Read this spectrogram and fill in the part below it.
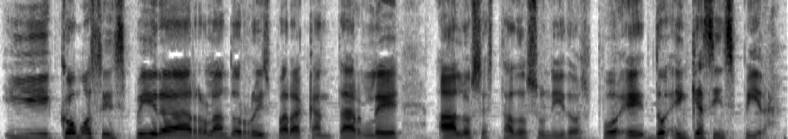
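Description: A man's voice: on the high side, normal speed, faint music behind. A man in his forties hosting a studio interview on handheld mic, upbeat and promotional. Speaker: TV host. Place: small TV studio, indoors.

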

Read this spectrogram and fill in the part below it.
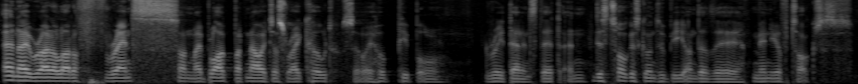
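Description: A man's voice: lowish voice, steady tone, normal speed, creaky, hardly any pauses, a little mellow. A man in his thirties with a Danish accent gives an informal technical talk, speaking in a chatty way with asides to his audience. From Denmark or Spain, of mixed Spanish-Danish family. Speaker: conference speaker, software developer. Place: lecture room, indoors.

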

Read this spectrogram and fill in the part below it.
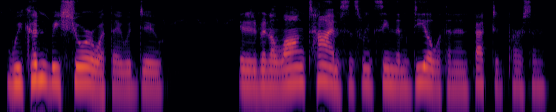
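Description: A woman's voice: on the low side, normal speed, no room sound, studio quality. Woman narrating an audiobook in first person. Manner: expressive, clear storytelling. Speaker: narrator and lead character.

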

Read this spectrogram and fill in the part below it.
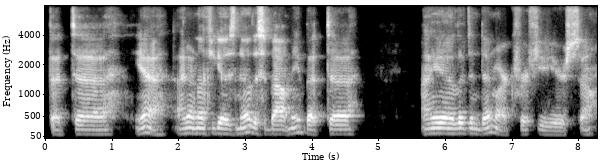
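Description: A man's voice: on the low side, unhurried. A man in his thirties from the United States, casually teaching fly tying on a livestream while chatting with viewers from home. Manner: relaxed, chatty, answers viewer comments while working. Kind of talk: casual live tutorial with chat. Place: home room, indoors.

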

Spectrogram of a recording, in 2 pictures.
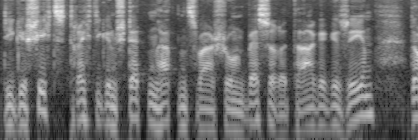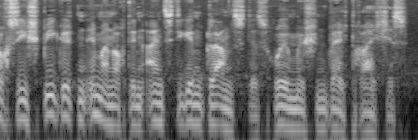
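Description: Very deep-voiced male documentary narrator. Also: animated, moderate pace, a bit bright. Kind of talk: scripted history documentary narration.

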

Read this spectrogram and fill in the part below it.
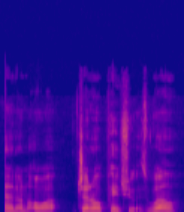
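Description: A man narrating a step-by-step software screencast tutorial as an instructor, explaining each action as he goes. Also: on the low side, normal speed, gravelly.

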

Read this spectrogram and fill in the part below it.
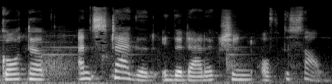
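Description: A woman's voice: fairly high pitch, moderate pace. A young woman reading scripted narration for an amateur radio drama. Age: young adult. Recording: clearly noisy, ambient sound behind.

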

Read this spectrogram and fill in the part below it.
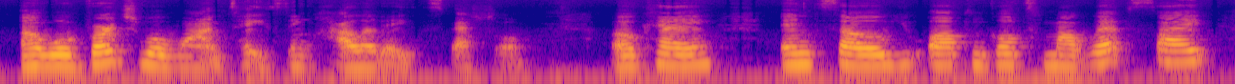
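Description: Effusive woman with a gravelly edge. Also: medium pitch. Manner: effusive, many ums and restarts. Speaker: wine seller reviewing wine. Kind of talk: casual wine review vlog. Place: small wooden room with wine bottles, indoors.

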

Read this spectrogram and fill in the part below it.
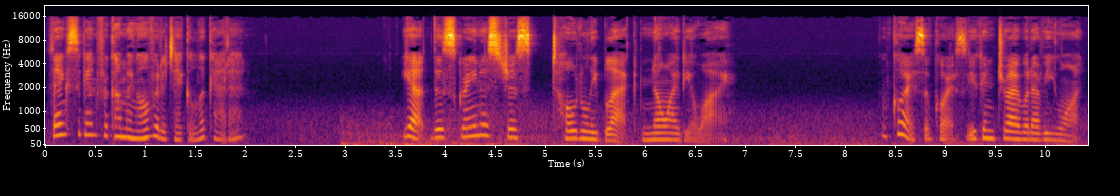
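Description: A woman performs as a clingy young yandere woman in an ASMR roleplay, coy and eager, feigning ditzy innocence. Her voice sits at an average pitch with a creaky edge, and she stammers as if flustered. Faint noise sits behind the recording. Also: moderate pace, long pauses, warm tone, lightly acted. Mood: coy, bashful. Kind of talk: ASMR girlfriend roleplay acting.

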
